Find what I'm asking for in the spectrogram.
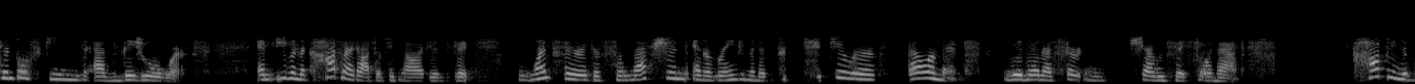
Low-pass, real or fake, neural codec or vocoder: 3.6 kHz; fake; codec, 44.1 kHz, 1.7 kbps, Pupu-Codec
